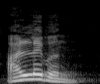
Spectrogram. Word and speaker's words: 알렙: 알렙은 기본적으로 아 발음이 납니다.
